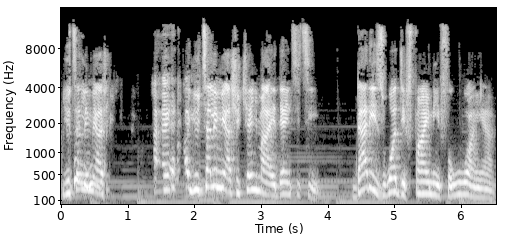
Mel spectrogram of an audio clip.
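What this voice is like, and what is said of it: African immigrant accent in English. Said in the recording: “somebody with an accent ... You still have the accent.”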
